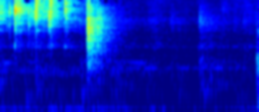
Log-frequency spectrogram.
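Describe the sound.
Dice are rolled for damage in a tabletop role-playing game. A quick flurry of light clattering clicks is followed by a couple of separate sharp clicks.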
